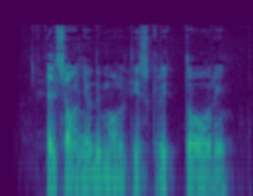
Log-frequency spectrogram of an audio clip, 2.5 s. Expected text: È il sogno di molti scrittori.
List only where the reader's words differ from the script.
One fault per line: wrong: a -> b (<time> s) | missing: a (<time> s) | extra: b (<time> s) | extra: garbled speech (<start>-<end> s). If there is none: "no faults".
no faults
